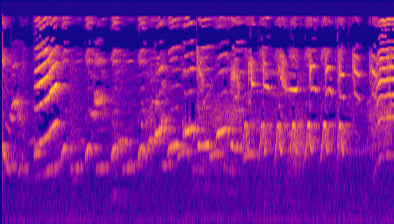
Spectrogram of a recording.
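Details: Caged, well-tamed pink-legged black laughingthrush singing a varied phrase: slurred whistles and rising buzzy notes, then a fast run of repeated clipped high notes near the end, with a faint indoor background hum.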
